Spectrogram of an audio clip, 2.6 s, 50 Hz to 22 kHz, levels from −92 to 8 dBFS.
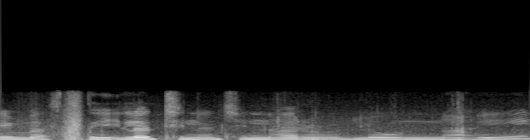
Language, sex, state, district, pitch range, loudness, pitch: Telugu, female, Andhra Pradesh, Chittoor, 235-250 Hz, -18 LUFS, 245 Hz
